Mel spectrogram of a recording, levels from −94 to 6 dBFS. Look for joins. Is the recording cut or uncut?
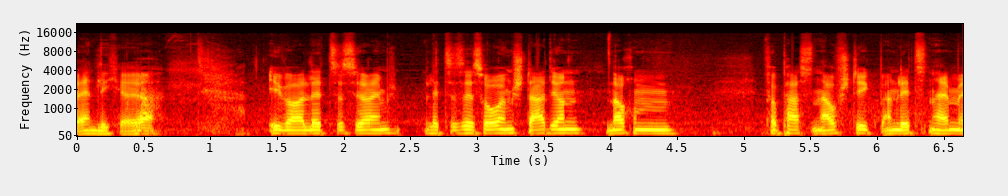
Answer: cut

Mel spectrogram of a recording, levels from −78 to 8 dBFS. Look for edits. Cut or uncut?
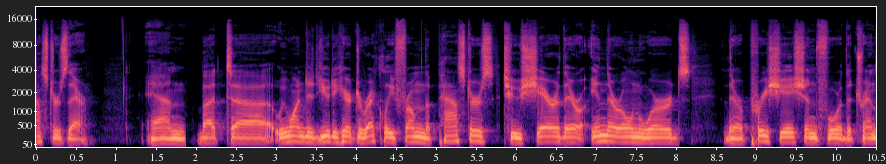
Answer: cut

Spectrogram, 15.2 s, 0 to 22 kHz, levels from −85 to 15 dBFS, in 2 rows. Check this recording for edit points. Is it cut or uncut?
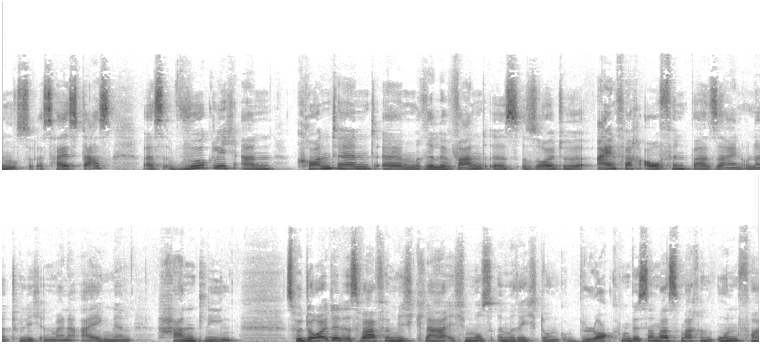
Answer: uncut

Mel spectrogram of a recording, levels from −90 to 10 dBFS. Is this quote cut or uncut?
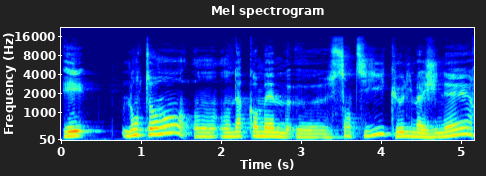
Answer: uncut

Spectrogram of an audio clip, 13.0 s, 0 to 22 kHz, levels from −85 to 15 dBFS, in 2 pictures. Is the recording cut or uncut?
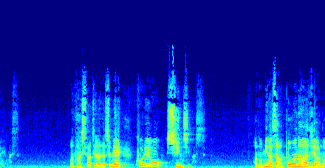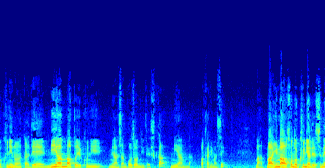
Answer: cut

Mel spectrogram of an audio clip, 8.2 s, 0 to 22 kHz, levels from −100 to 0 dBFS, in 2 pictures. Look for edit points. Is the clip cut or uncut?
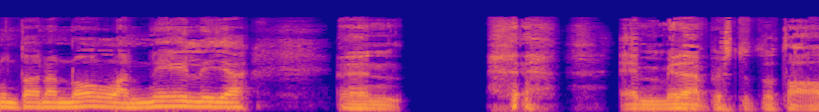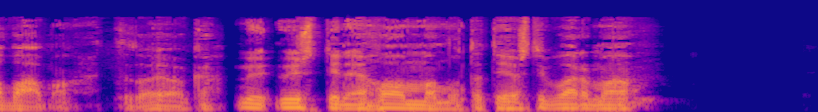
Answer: cut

